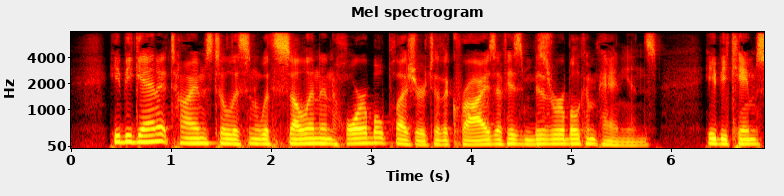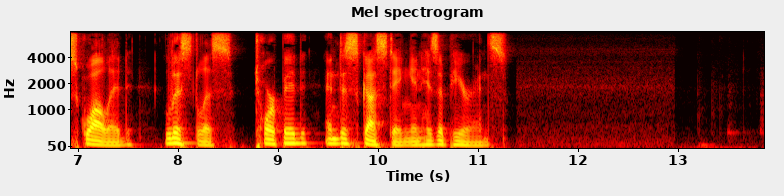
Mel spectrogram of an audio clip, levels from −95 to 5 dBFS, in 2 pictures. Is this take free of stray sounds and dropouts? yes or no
yes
